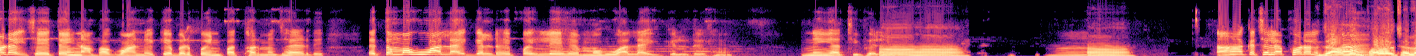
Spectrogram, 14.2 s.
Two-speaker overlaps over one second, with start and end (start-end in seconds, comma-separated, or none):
none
